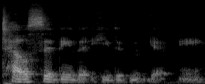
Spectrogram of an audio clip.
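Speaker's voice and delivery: faint, very quiet murmur, words barely getting out. Retelling a line from a movie scene: imitating a faint, quiet voice. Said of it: "very faintly, like, very quietly".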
